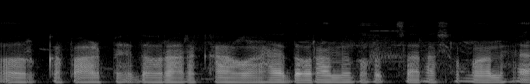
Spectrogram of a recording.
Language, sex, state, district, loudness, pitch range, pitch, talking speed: Hindi, male, Bihar, Araria, -33 LUFS, 100-105 Hz, 105 Hz, 145 wpm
